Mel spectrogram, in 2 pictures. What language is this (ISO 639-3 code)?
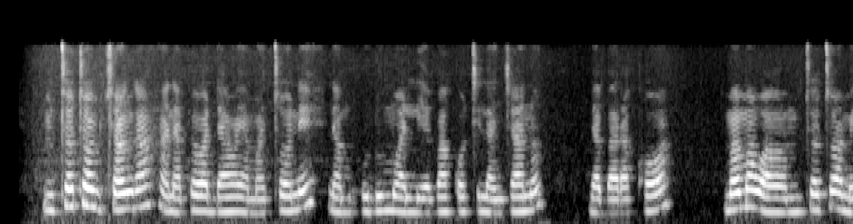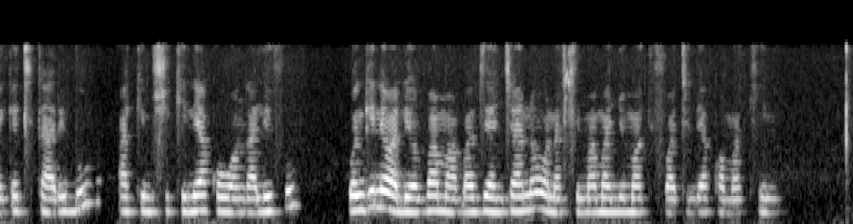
swa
